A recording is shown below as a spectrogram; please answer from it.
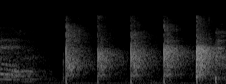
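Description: Slow hand-clapping: five claps about a third of a second apart, starting about half a second in.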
